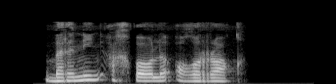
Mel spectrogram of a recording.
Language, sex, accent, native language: Uzbek, male, Farg'ona, Uzbek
